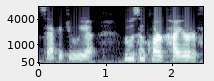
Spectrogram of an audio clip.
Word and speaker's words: Sacagawea: One Native American in particular is Sacagawea. I've also heard this name pronounced Sagagawa, Sagagawea, and so there's different names, but I guess I've always kind of fell back on Sacagawea.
